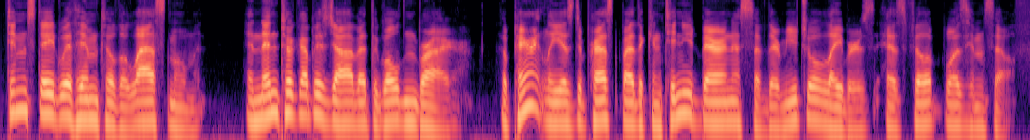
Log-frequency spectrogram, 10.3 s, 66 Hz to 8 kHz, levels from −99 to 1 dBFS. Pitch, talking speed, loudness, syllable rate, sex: 125 Hz, 190 wpm, -19 LUFS, 5.1 syllables/s, male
